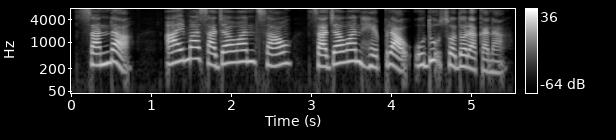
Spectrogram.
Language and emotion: Santali, neutral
